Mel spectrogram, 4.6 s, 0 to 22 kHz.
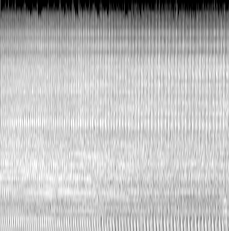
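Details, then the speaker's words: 2009 Craftsman YTS 3000 with a 21 hp Briggs & Stratton engine, right after heavy backfiring suddenly cleared: steady, even firing beat with no misses or pops; runs smoothly, though massive blow-by was seen afterwards. "just cleared. It just cleared up. It's really perfect."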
